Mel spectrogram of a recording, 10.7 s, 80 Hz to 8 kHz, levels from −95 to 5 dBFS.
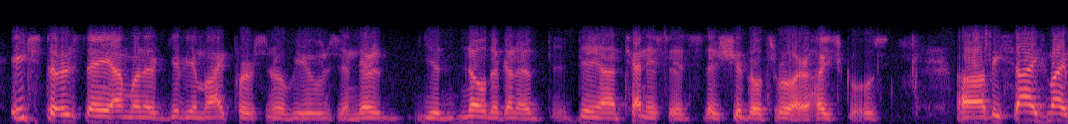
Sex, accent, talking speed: male, American, 165 wpm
